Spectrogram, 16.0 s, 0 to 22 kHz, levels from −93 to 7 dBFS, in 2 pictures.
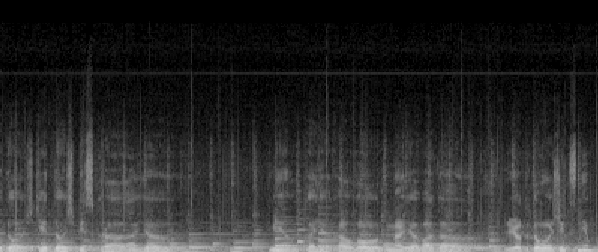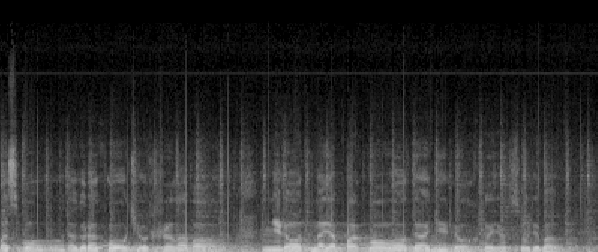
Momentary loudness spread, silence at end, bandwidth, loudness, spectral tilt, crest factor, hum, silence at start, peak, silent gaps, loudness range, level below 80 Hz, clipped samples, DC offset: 10 LU; 0 s; 11 kHz; -20 LUFS; -7.5 dB/octave; 16 dB; none; 0 s; -4 dBFS; none; 4 LU; -38 dBFS; under 0.1%; under 0.1%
